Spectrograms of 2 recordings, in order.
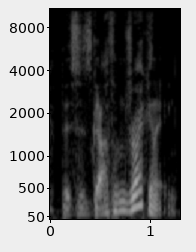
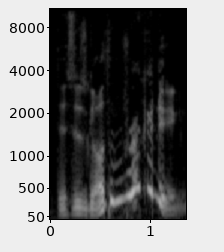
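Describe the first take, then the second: First: Low, soft menacing line; badass delivery. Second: Higher, rising like a question on reckoning; Bane as a question. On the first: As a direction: say it like a lower, quieter tough guy. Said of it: "If I was to say that and I was a badass". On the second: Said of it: "everything he says is a question". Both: Shown as a demonstration.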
